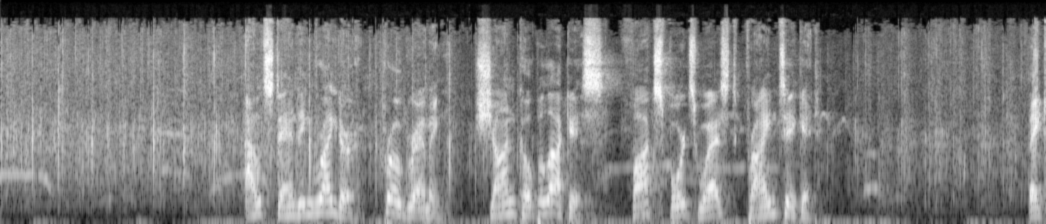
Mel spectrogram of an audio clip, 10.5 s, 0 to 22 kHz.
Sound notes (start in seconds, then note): 7.9 applauding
